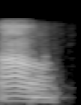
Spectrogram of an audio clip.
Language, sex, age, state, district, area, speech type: Kannada, male, 18-30, Karnataka, Davanagere, rural, conversation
